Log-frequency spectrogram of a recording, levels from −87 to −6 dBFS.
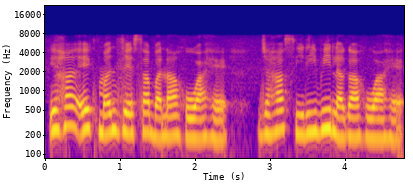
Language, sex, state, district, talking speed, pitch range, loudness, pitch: Hindi, female, Arunachal Pradesh, Papum Pare, 160 wpm, 190-235 Hz, -14 LUFS, 215 Hz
